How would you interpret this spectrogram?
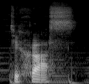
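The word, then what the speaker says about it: Техас: But the way we pronounce it in Russian is Texas.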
